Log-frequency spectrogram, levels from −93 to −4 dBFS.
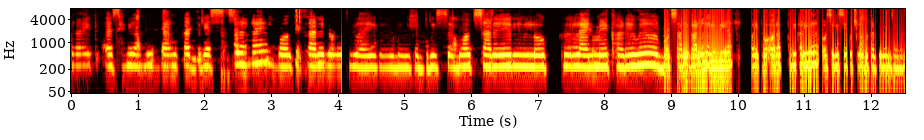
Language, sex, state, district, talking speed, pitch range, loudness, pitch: Hindi, female, Bihar, Jamui, 210 wpm, 230-245 Hz, -25 LUFS, 235 Hz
